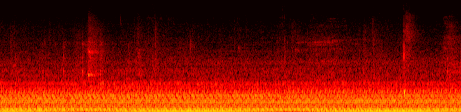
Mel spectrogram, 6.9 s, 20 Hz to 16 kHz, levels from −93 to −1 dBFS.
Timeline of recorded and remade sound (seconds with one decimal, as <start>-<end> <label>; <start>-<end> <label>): 0.0-0.6 recorded; 0.6-1.7 remade; 1.7-6.9 recorded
